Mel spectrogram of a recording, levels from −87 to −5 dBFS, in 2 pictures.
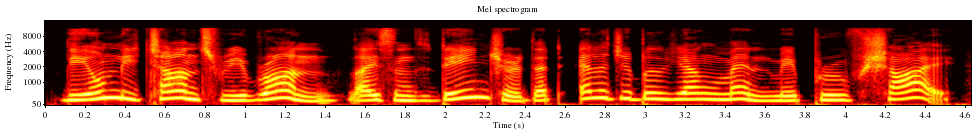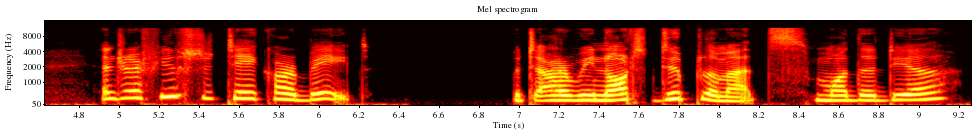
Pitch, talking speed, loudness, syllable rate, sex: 245 Hz, 190 wpm, -18 LUFS, 5.3 syllables/s, female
